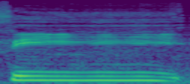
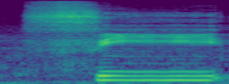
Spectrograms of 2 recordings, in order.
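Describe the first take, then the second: First: It begins with a th sound. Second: It begins with a plain s sound. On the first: The speaker calls it right. "ज़बान की नोक को सामने वाले दांतों से लगाएंगे" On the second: The speaker calls it wrong. "सीन के तरीके से नहीं पड़ेगा कि सी ऐसे नहीं"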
